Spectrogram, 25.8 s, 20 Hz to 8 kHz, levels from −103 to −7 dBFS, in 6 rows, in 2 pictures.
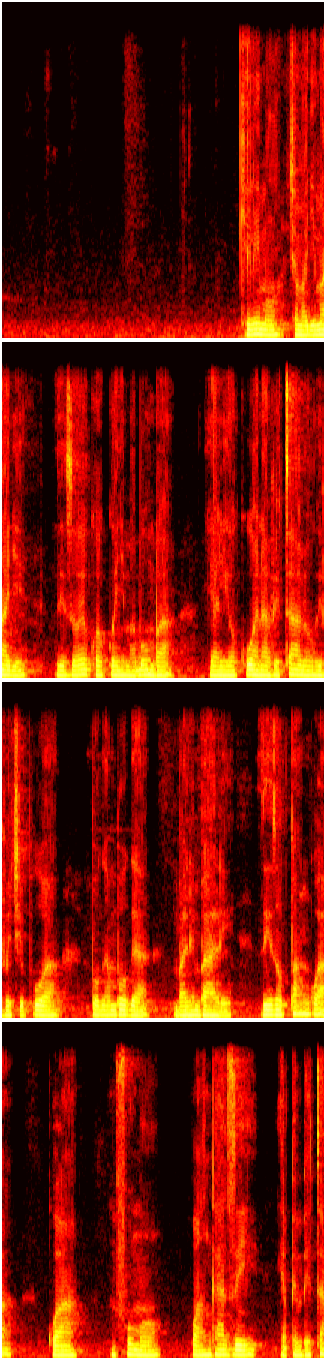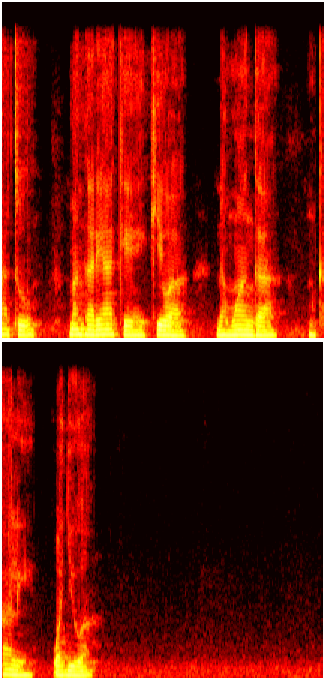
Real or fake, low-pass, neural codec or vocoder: real; 7.2 kHz; none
